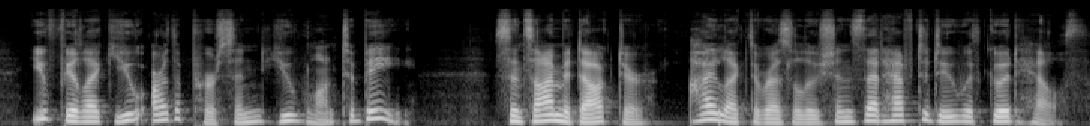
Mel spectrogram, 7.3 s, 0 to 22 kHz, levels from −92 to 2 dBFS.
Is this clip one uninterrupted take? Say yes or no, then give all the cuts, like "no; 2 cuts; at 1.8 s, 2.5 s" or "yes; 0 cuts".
yes; 0 cuts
